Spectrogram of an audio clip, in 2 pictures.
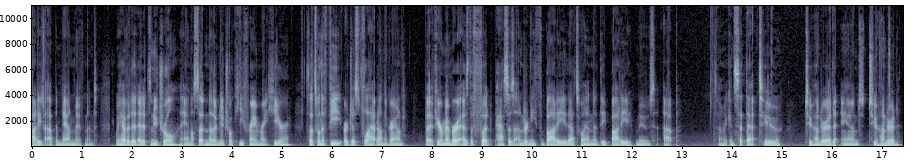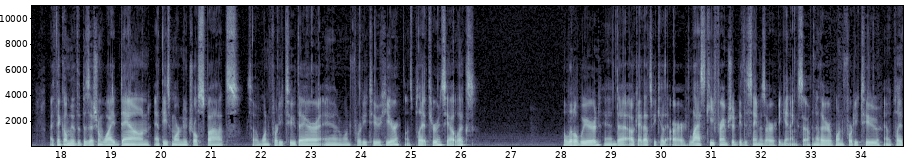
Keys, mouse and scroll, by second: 16.5-17.5 typing, 23.9 typing, 24.4 Return, 34.1 typing.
